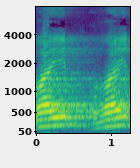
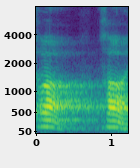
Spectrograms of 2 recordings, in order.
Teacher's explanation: ghain Kha itu dari ujung kerongkongan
